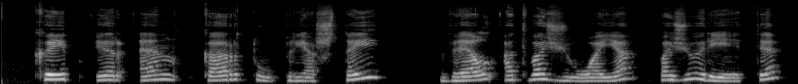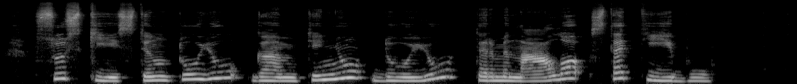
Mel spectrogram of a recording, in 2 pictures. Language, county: Lithuanian, Kaunas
